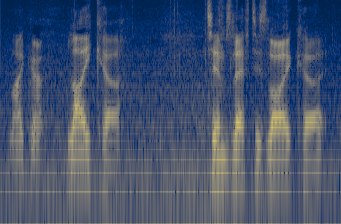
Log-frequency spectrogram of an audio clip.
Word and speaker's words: Leica: Lechia, Lessia? Leica.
